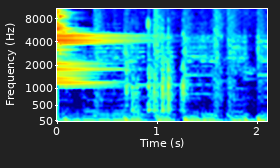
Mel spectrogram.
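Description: A chime sound cue marking a page turn: a quick falling sparkle that settles into a bright ringing tone and fades over about a second, over soft background music.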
